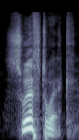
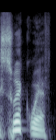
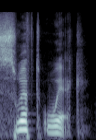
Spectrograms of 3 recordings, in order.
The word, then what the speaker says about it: Swiftwick: and you're Calvin saying swick whift that's not it it's Swift Wick I've been saying it wrong Swift Wick do you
